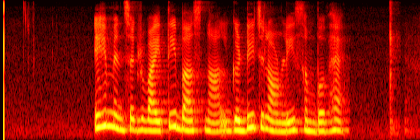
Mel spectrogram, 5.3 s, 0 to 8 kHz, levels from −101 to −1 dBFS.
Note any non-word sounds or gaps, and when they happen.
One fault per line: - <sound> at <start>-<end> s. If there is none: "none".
- thud at 4.9-5.0 s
